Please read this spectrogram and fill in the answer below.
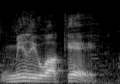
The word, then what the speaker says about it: Milwaukee: In fact, isn't Milwaukee an Indian name? – Yes, Pete, it is. Actually, it's pronounced Miliwake, which is Algonquin for the good land.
